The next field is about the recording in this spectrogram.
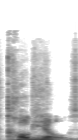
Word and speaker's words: Coghill: I'm going to pronounce her surname as Coghill. So Nikki Coghill. – I don't know if it's Coghill or Cohill. But her character is Annie. – Every other person who I've seen with that surname pronounces it as Coghill.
